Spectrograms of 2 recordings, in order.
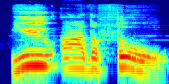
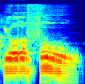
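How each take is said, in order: First: You are the fool, each word slow and weighted, YOU hit hardest; slow deliberate emphasis. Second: Said in the usual way. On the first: Real, not acted. Ranting vlogger repeats the insult to England, slow and weighted. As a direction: spell out You are the fool slowly, leaning on YOU.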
